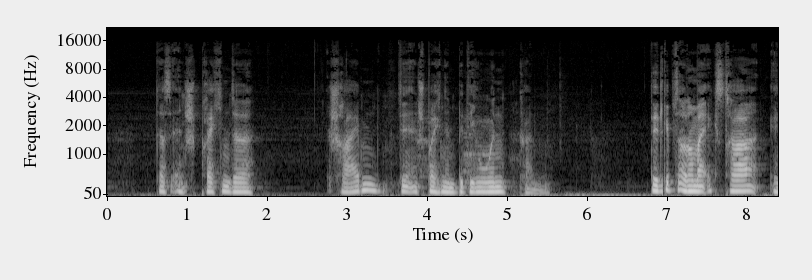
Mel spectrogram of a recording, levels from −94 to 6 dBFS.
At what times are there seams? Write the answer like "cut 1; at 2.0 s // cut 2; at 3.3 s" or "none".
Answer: cut 1; at 3.6 s // cut 2; at 5.2 s // cut 3; at 6.9 s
